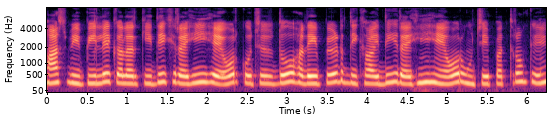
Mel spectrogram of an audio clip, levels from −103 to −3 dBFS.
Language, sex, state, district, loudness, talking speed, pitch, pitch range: Hindi, female, Haryana, Jhajjar, -15 LUFS, 210 wpm, 245 Hz, 230-265 Hz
